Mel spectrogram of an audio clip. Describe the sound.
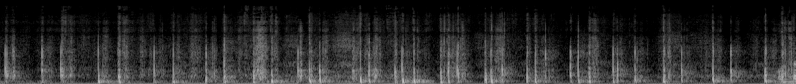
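Steady clip-clop of horse hooves imitated by striking two funnels on soft forest ground, a continuous run of muffled knocking beats in a trotting rhythm with no talking.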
